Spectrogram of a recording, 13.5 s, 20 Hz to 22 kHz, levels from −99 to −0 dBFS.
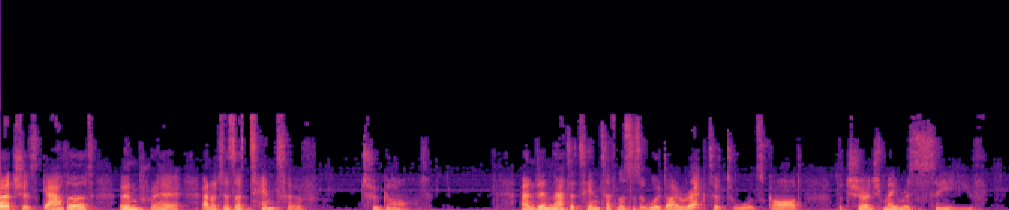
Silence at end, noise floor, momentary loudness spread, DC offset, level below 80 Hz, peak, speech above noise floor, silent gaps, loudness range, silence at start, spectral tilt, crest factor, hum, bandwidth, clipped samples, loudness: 0.4 s; -54 dBFS; 15 LU; under 0.1%; -54 dBFS; -4 dBFS; 31 dB; none; 7 LU; 0 s; -6 dB/octave; 20 dB; none; 10.5 kHz; under 0.1%; -23 LUFS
